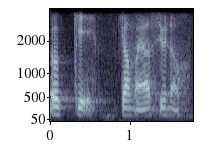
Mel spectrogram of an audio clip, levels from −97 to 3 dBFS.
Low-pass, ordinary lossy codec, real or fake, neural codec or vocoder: 3.6 kHz; AAC, 24 kbps; real; none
